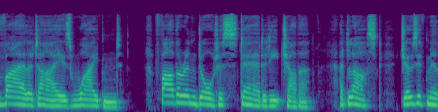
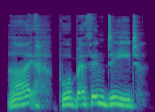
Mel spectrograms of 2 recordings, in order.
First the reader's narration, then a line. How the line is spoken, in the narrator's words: he said bitterly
